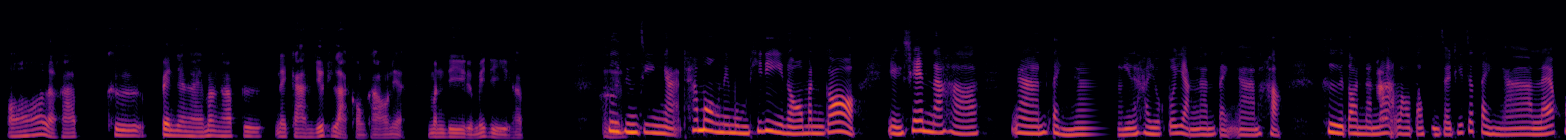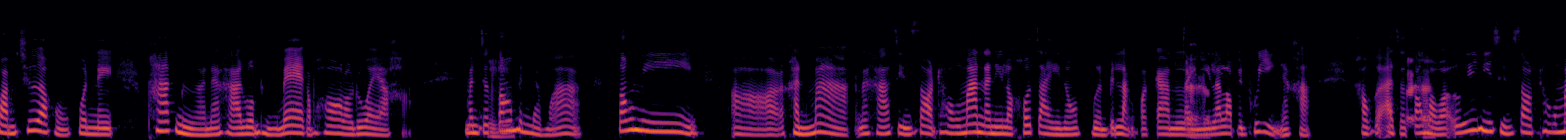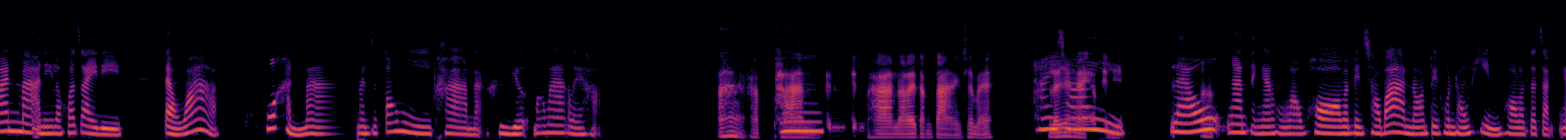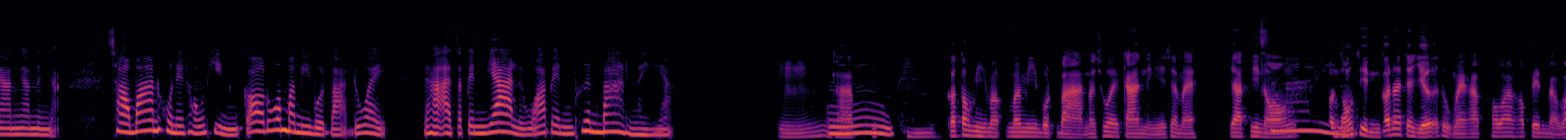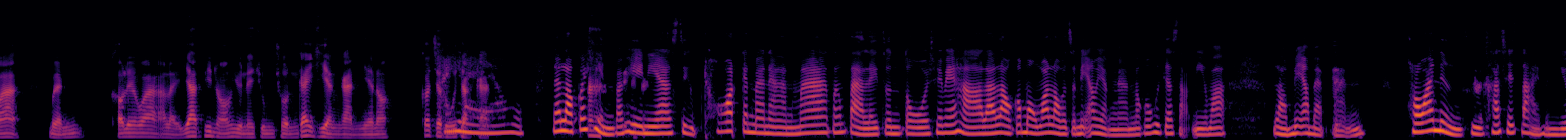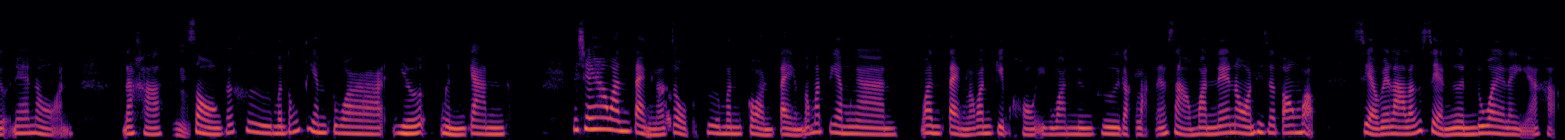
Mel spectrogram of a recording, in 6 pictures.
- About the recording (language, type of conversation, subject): Thai, podcast, คุณเคยพบปะคนท้องถิ่นที่ทำให้มุมมองหรือความคิดของคุณเปลี่ยนไปไหม?
- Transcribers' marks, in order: distorted speech; tapping; unintelligible speech; mechanical hum; "ประเพณี" said as "ประเพเนีย"; other background noise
